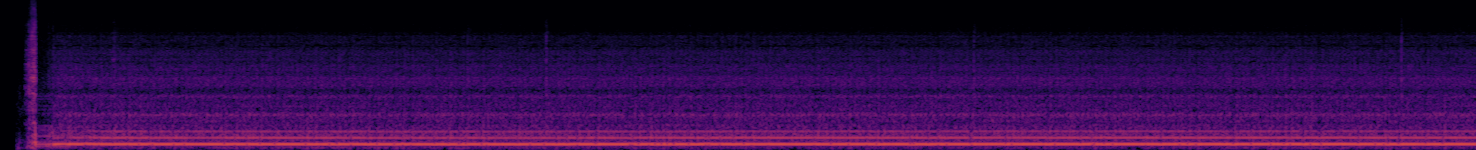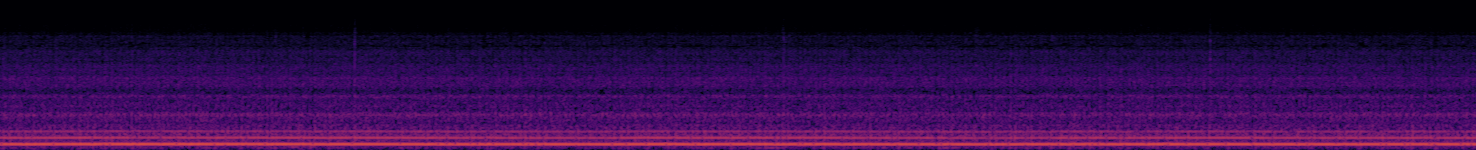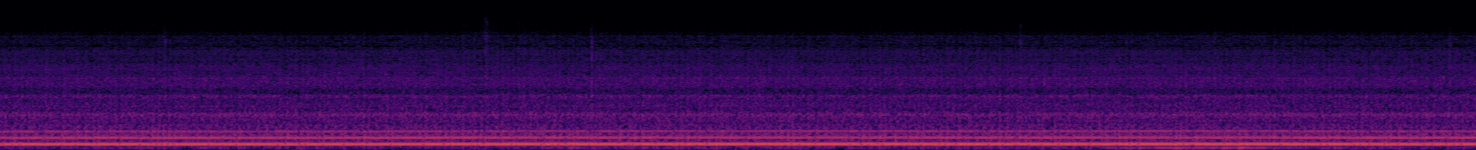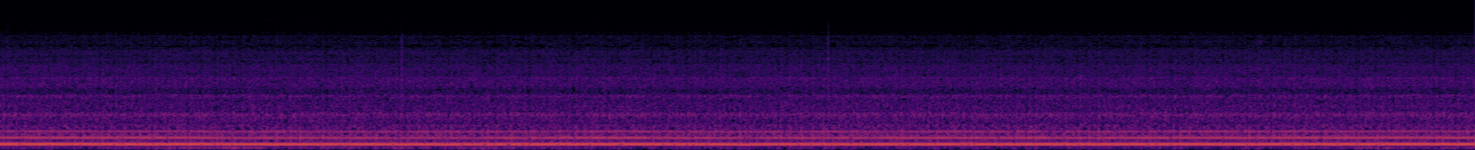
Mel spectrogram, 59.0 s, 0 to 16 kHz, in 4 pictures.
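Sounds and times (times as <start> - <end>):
microwave oven humming: 0.3 - 59.0.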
